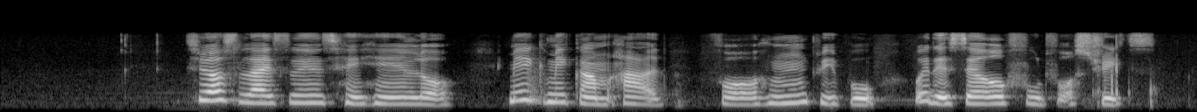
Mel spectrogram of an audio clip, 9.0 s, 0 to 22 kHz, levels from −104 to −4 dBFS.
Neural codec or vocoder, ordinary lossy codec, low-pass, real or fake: none; MP3, 96 kbps; 7.2 kHz; real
